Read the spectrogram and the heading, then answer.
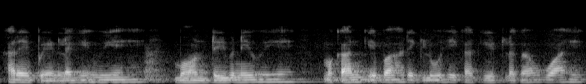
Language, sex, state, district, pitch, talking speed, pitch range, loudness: Hindi, male, Uttar Pradesh, Lalitpur, 105 Hz, 195 wpm, 100-110 Hz, -21 LUFS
